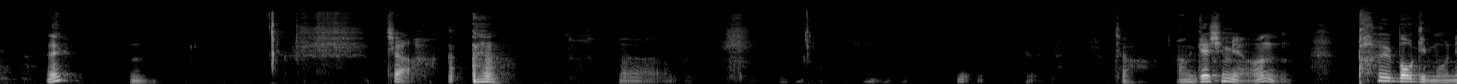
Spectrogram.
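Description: An elderly man speaks into a microphone in short, halting bursts with long pauses.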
